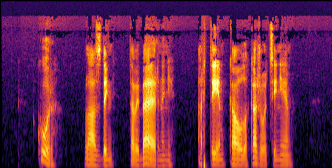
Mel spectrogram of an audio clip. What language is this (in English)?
Latvian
